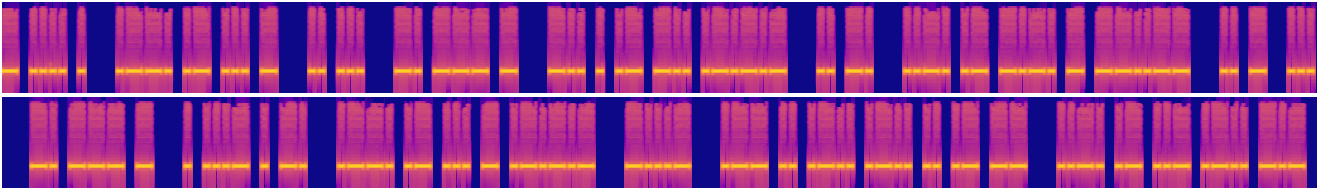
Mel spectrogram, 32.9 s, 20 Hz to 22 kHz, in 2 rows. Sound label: 5 wpm, morse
